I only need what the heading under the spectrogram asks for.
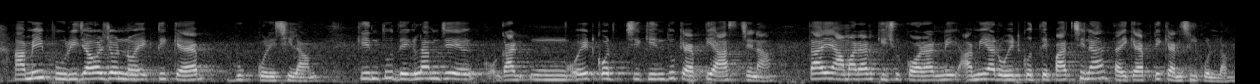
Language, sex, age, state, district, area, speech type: Bengali, female, 30-45, West Bengal, Paschim Medinipur, rural, spontaneous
